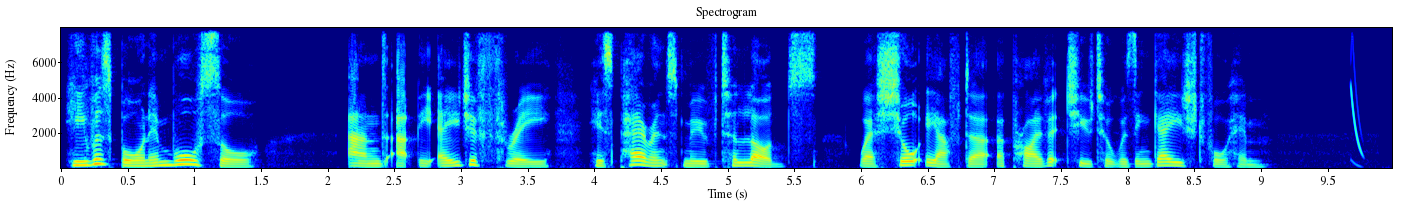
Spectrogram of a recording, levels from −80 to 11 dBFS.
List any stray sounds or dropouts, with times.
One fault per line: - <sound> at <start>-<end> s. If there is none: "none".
- chirp at 9.7-9.8 s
